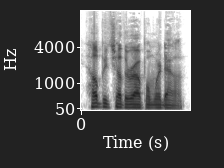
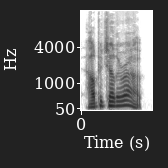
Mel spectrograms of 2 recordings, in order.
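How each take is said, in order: First: Said in the usual way. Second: "Help each other up" said higher, with a fall on "other"; emphatic repeat. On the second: Shown as a demonstration. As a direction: lift the pitch and lean on "other" in "Help each other up". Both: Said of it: "That's it".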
